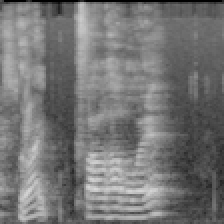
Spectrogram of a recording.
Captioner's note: Hebrew language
